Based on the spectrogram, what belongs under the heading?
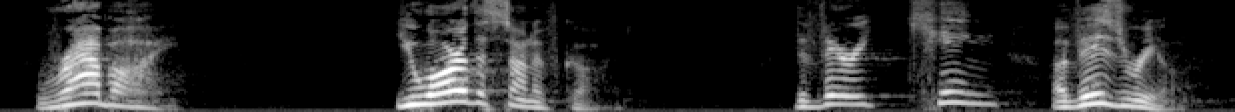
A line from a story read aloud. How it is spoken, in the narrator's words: Nathanael exclaimed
